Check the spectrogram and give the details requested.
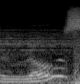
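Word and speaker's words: Roze: Oh, it's not Rose. It's Ros.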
